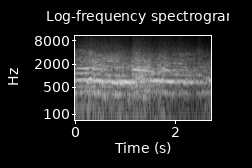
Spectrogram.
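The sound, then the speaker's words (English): A crowd cheers and shouts for George Washington after the British surrender in October 1781, a loud, sustained roar of many voices with shouted cries that eases slightly near the end. “Yes, the people cheered him and called him father of his country.”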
